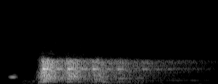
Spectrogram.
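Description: An edited-in dramatic sound effect: a brief short tone, then a sudden dull hit that rings out and fades over about a second and a half.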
